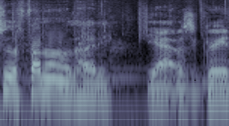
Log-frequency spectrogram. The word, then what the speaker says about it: Hedy: And I want to tell you, my name is pronounced like the country, Hedy.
